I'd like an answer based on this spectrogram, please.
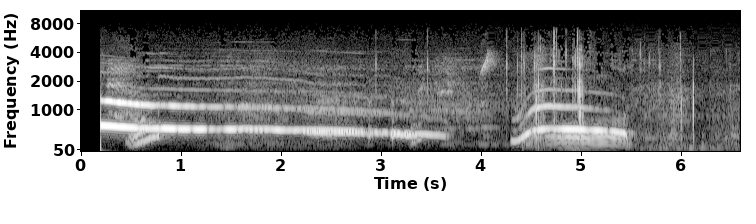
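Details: Pet dog howling indoors: a long, clear tonal howl slowly falling in pitch for about three seconds, a pause, then a second shorter howl that rises sharply and levels off.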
